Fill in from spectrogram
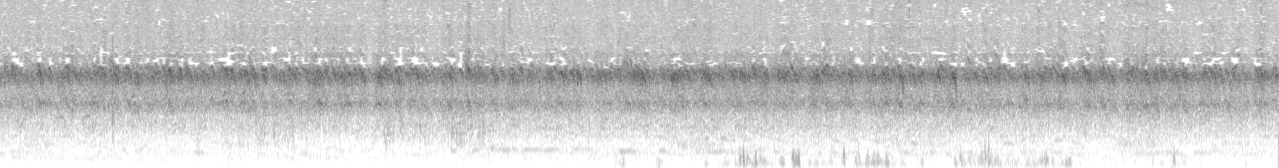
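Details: A Southern carmine bee-eater colony on the Zambezi River in Namibia makes a dense, unbroken chorus of overlapping rolling, throaty calls that stays at the same level from start to finish.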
